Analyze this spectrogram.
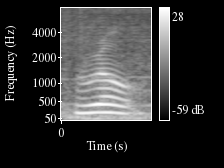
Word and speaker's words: rho: correlation in the population it is pronounced row the sample correlation coefficient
